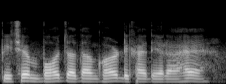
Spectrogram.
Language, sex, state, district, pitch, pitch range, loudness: Hindi, male, Arunachal Pradesh, Lower Dibang Valley, 140 Hz, 135-145 Hz, -15 LUFS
